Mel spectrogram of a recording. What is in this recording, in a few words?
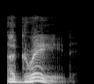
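"aggrade", British English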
